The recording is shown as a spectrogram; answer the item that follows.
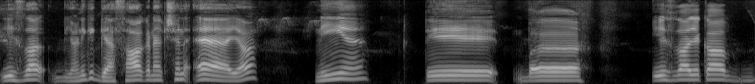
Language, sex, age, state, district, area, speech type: Dogri, male, 18-30, Jammu and Kashmir, Udhampur, rural, spontaneous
